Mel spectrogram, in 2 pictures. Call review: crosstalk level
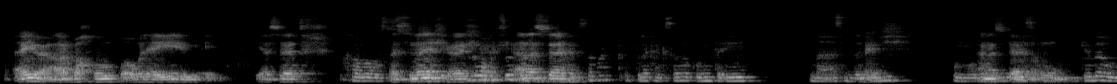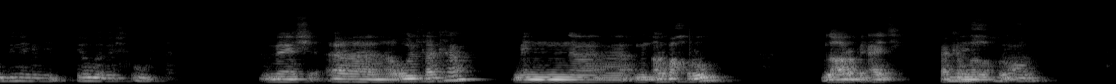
present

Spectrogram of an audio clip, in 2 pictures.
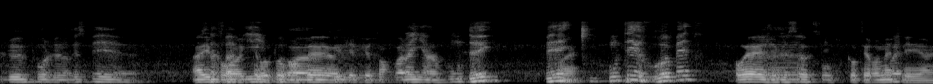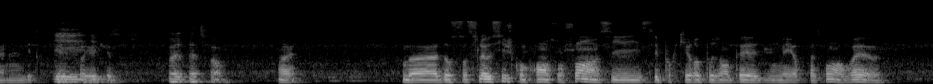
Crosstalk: present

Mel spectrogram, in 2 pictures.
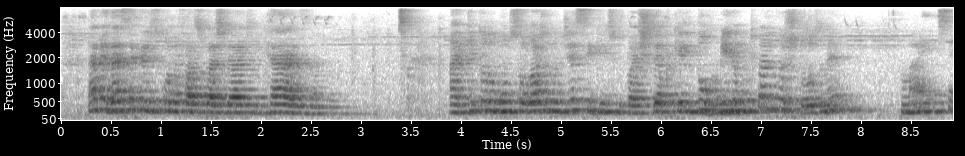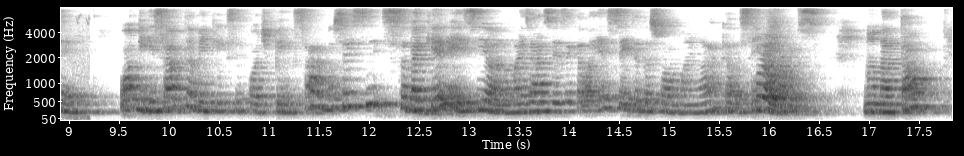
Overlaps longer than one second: none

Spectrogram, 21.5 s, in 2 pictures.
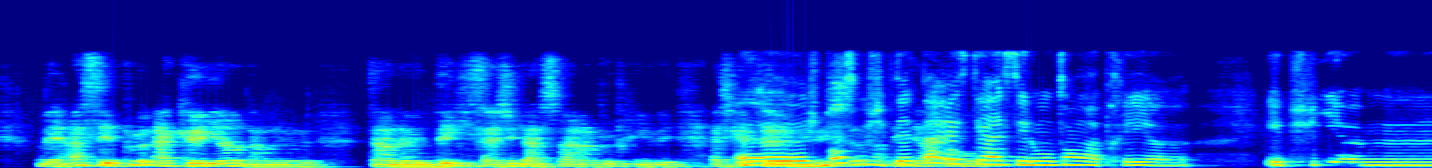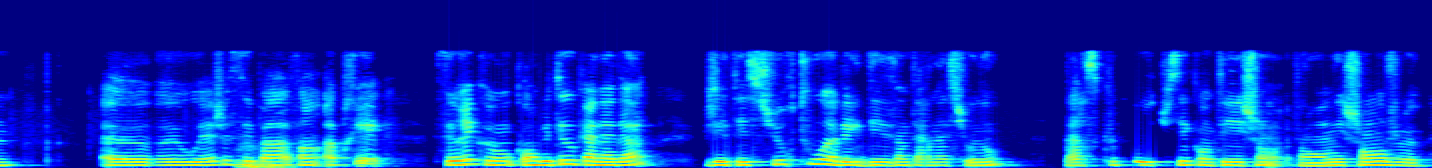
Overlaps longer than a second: present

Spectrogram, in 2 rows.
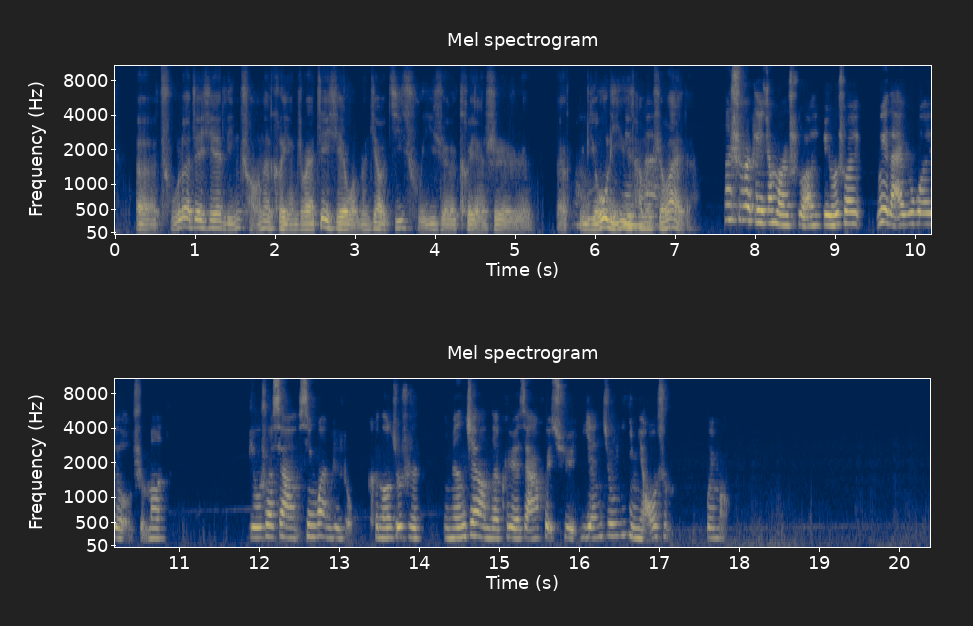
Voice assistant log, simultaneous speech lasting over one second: present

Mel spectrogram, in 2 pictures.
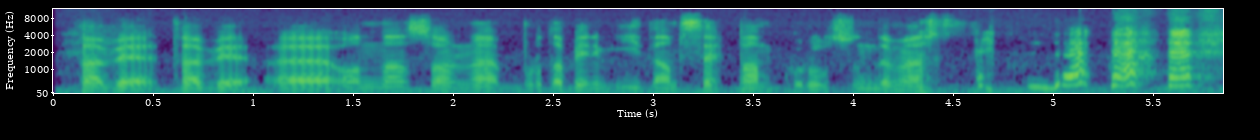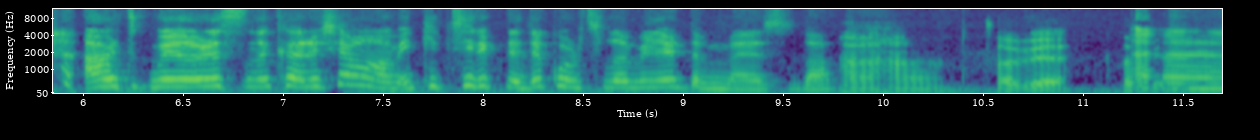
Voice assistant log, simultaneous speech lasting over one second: none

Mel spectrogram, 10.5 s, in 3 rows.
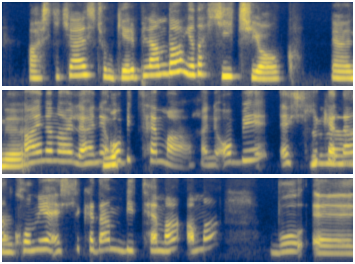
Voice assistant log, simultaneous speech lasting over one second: none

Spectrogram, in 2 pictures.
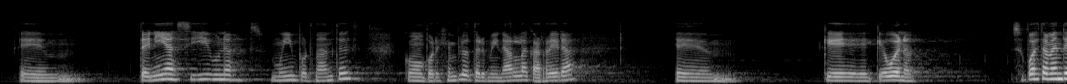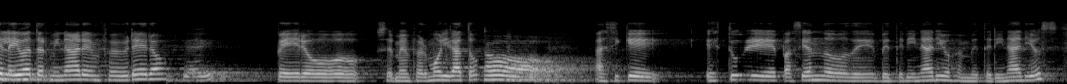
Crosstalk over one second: none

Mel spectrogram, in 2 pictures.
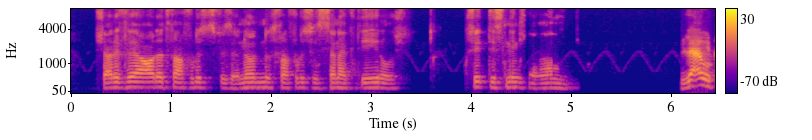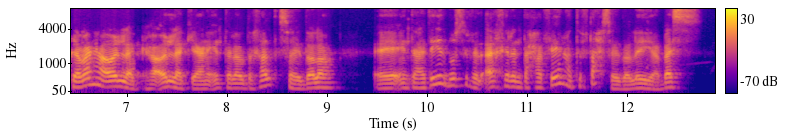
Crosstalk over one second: none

